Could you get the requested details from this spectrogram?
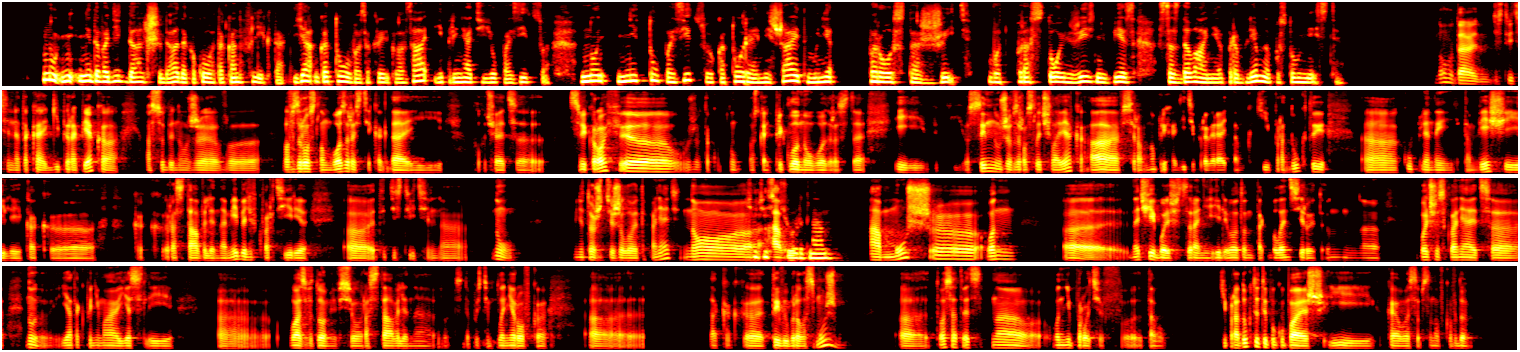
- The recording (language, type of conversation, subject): Russian, advice, Как сохранить хорошие отношения, если у нас разные жизненные взгляды?
- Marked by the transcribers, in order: tapping; other background noise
